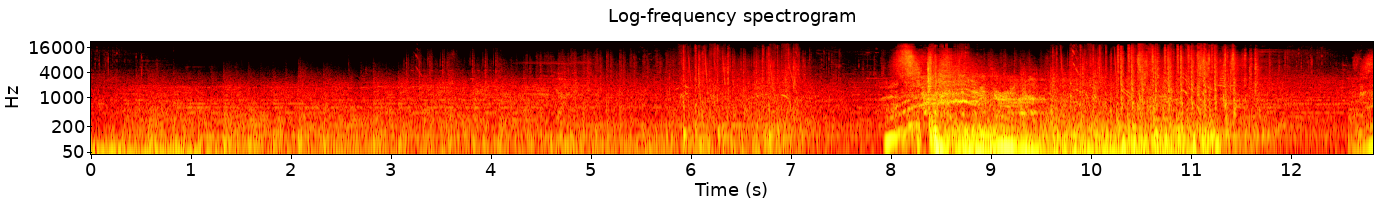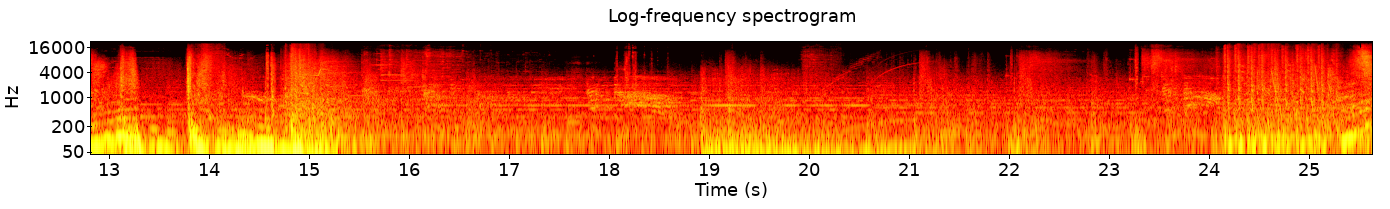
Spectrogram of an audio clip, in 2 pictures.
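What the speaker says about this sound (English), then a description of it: "The cannon fire is clearing the way." Heavy cannon fire and gunfire in the video game Mass Effect 3, with booming blasts and crashes in bursts over a loud battle din, under occasional talk.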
